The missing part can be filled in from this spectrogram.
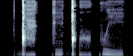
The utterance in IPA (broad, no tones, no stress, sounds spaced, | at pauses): ɡ͡ǃ æ̤ kː i ǃʼ o̤ kʷ i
